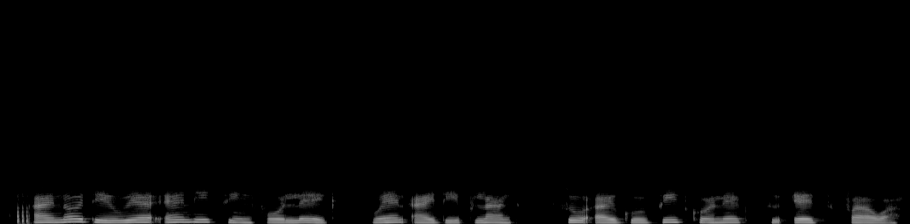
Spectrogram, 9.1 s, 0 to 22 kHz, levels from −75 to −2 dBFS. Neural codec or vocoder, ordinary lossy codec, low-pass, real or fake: none; none; 3.6 kHz; real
